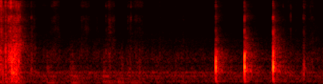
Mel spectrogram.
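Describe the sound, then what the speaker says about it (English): Playing cards being shuffled: a rapid riffle burst at the start, then a soft rustle and three sharp taps as the deck is squared, close by. "Imran, one more good shuffle."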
